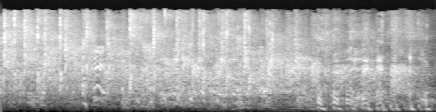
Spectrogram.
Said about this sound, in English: What the hell are you clapping for?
